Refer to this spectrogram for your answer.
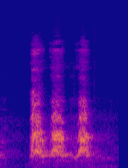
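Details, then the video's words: Dog giving three quick sharp barks in a row, evenly spaced within under a second. "dog. The dog says woof."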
